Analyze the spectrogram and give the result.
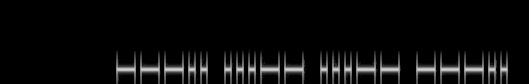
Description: Morse code, heard as a keyed tone, about 20 wpm, 700 Hz. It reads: 8338
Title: Numbers - 4-Digit 20wpm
